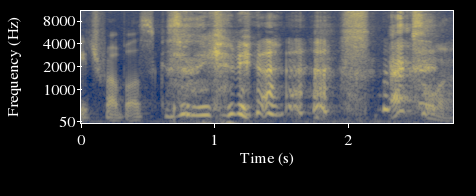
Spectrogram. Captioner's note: laughs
